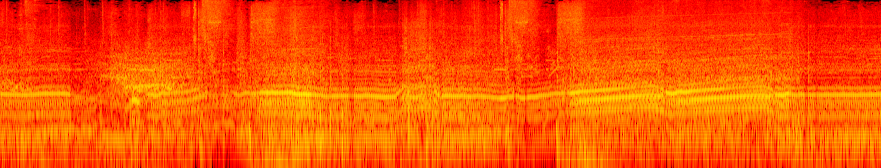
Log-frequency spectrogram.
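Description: Tyres screech as a car drifts through bends.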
